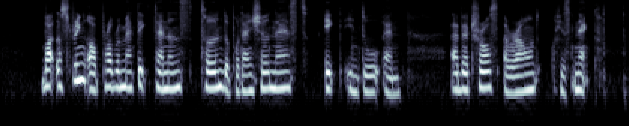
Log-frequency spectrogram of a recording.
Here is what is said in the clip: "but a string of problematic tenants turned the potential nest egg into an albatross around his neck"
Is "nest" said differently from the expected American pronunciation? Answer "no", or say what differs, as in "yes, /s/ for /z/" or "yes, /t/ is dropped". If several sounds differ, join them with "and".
no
